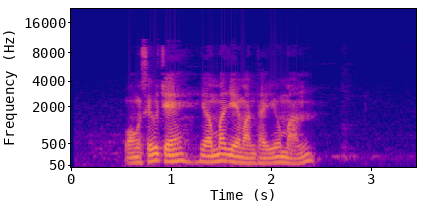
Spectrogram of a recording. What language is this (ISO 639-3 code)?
yue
